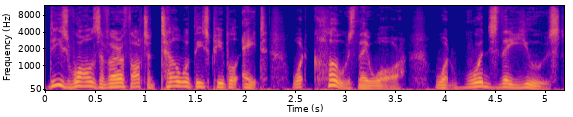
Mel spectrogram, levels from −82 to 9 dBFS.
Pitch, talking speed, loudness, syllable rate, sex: 125 Hz, 220 wpm, -18 LUFS, 5.3 syllables/s, male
